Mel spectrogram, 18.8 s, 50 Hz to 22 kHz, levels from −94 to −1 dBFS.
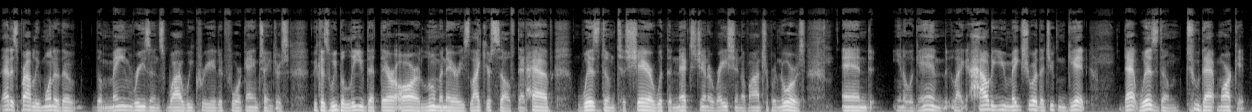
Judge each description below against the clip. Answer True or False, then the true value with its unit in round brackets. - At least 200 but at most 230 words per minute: False (170 wpm)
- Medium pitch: False (115 Hz)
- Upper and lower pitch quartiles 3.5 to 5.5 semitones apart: False (2.9 semitones)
